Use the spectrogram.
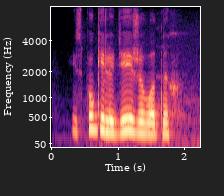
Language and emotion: Russian, neutral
